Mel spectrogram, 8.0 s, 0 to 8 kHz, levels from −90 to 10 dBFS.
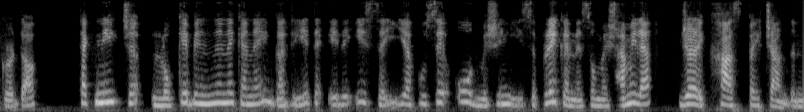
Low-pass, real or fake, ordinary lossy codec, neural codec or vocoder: none; fake; none; codec, 16 kHz, 0.4 kbps, LongCat-Audio-Codec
